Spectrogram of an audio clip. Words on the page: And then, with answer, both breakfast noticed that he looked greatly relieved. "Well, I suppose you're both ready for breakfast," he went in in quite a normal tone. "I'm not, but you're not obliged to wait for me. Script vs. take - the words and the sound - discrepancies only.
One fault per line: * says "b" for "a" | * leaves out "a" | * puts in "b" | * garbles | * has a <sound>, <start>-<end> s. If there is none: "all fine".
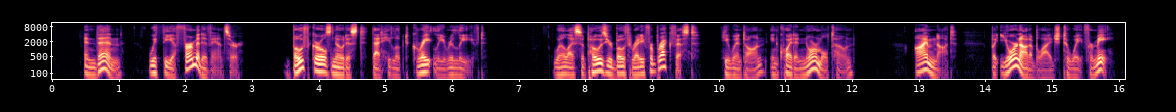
* puts in "the affirmative"
* says "girls" for "breakfast"
* says "on" for "in"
